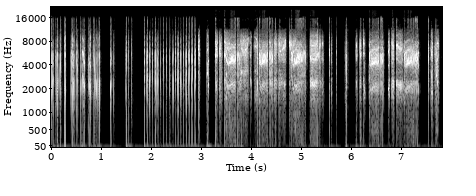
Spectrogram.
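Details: Swiftlet attracting call for outdoor use: rapid clicking ticks followed by loud, buzzy, high-pitched chirping bursts repeated with short gaps.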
